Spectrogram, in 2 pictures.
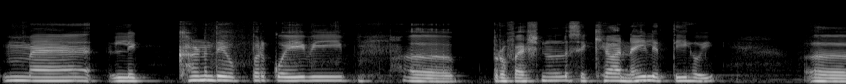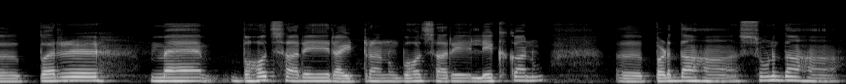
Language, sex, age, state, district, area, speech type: Punjabi, male, 18-30, Punjab, Ludhiana, urban, spontaneous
